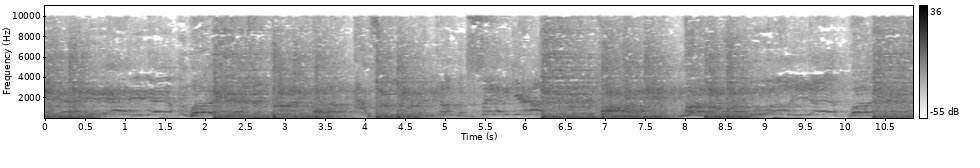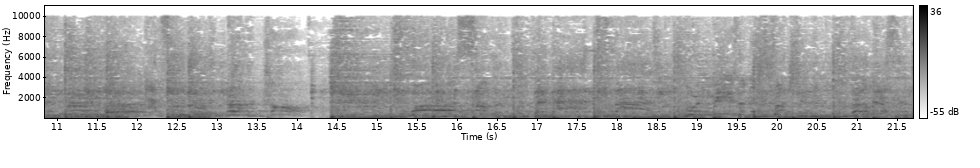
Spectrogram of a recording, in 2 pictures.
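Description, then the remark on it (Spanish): A loud, driving rock song with distorted electric guitars and pounding drums, played at full intensity throughout, with shouted vocals over the dense wall of sound. “Demostración de que se puede recordar a alguien que se fue a golpe de guitarras y batería como esta amiga”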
